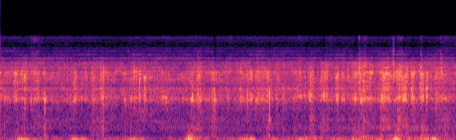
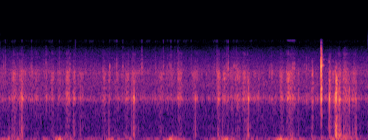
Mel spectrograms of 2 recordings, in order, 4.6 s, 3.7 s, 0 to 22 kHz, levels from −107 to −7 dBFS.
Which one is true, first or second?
second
